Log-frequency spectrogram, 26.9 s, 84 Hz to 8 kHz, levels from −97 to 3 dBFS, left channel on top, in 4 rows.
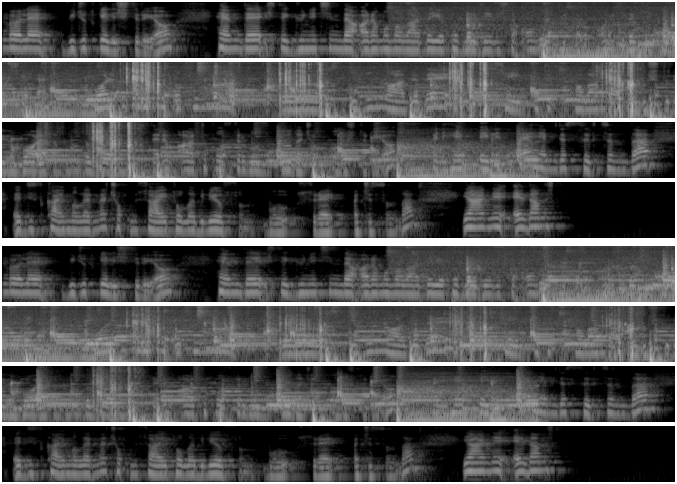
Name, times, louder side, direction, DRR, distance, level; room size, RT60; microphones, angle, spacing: voice 1, 0.0-9.1 9.5-11.3 11.6-23.5 23.8-25.7, left 2 dB, 40° left, 7 dB, 1.2 m, -49 dB
sound 1, 3.8-13.2, right 1 dB, 15° right, 1.0 m, -51 dB
sound 2, 5.4-18.8, right 2 dB, 40° right, 0.7 m, -43 dB
Domestic sounds home sounds, 6.9-7.3 7.5-8.4 8.8-9.1 9.4-10.0 10.6-10.7 11.0-11.7 12.1-12.2 12.6-13.5 13.7-13.9 14.2-14.8, left 10 dB, 80° left, 0.6 m, -33 dB
16.5 x 10.5 x 3.8 m, 0.36 s
head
